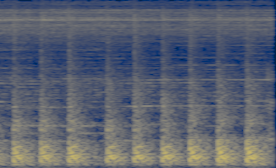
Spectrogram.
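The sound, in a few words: hammer pounding floor tiles during tile laying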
